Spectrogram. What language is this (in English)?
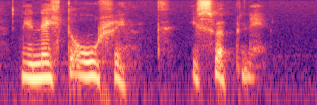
Icelandic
